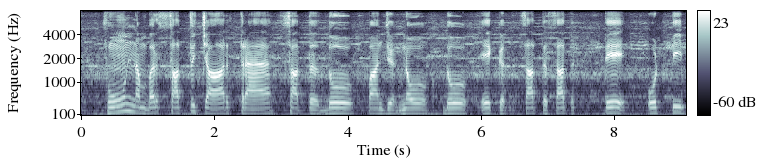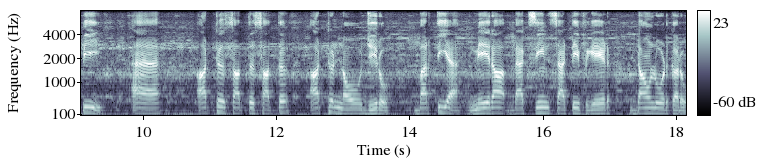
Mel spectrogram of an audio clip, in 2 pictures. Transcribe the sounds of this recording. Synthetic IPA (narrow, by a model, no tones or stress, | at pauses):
pʰoːnːəmbəɾsət̪t͡ʃaːɾt̪ɾɛː | sət̪d̪oː | pəɲd͡ʒnɔː | d̪oː | ɪksət̪sət̪ː | eː | oʈiːpiː | ɛ | ə̰ʈʰsət̪sət̪ | əʈʰnɔːziːɾoː | bəɾt̪iːɛːmeːɾaːbɛːksiːnsəɾʈiːpʰɪkeːʈ | ɖaːʊnloːɖkəɾo̰ː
